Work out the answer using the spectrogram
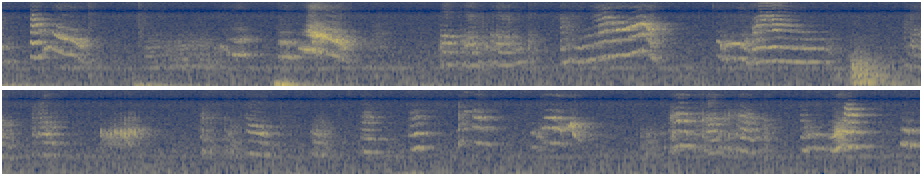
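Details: A pet English budgerigar getting ready for a nap warbles a run of bright chirps, squeaks and harmonic chatter, imitating its best friend, an Indian ringneck parakeet.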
